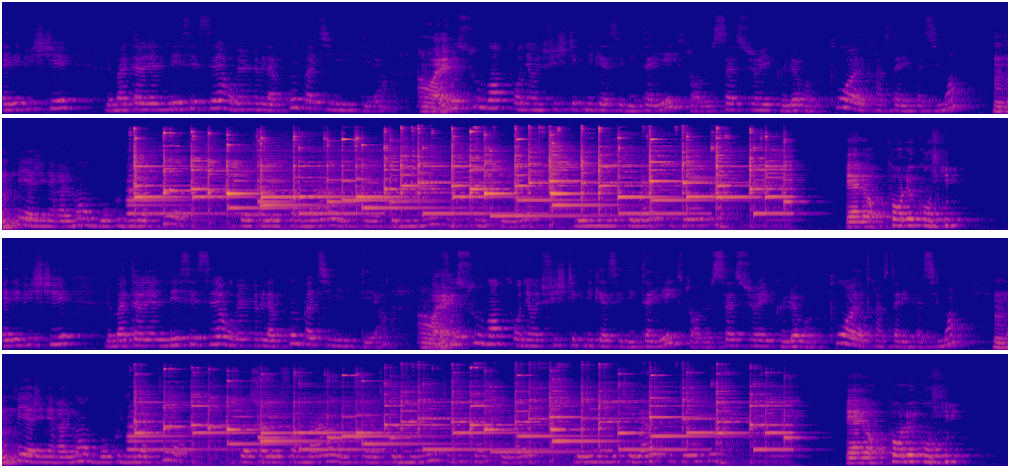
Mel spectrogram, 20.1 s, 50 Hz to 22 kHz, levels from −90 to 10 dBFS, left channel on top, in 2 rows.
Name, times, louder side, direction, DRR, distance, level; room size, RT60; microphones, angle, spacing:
voice 1, 0.0-9.6 10.0-11.9 12.3-17.2, right 1 dB, 85° right, 0 dB, 3.3 m, -50 dB
voice 2, 4.1-4.5 9.9-10.2 18.5-19.5, left 1 dB, 25° left, 0 dB, 4.0 m, -41 dB
sound 1, 11.3-18.0, left 8 dB, 65° left, 1.1 m, -31 dB
14.5 x 9.9 x 3.2 m, 0.63 s
head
